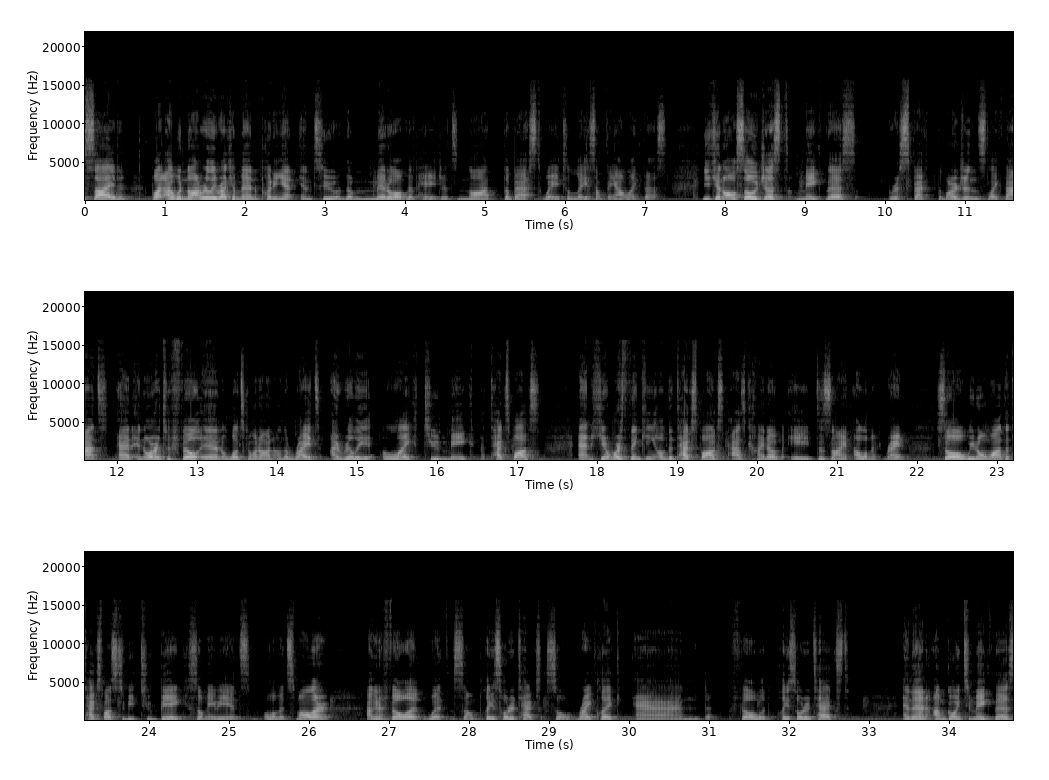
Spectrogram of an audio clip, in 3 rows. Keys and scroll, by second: 7.1 ctrl+z.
